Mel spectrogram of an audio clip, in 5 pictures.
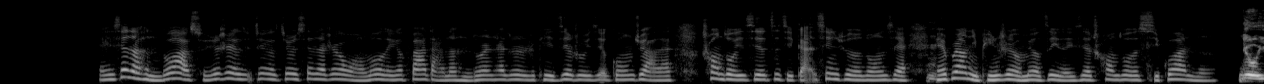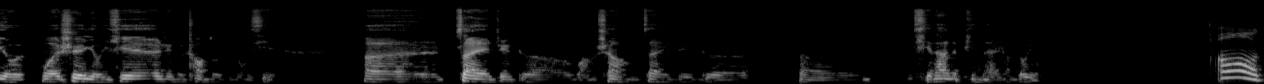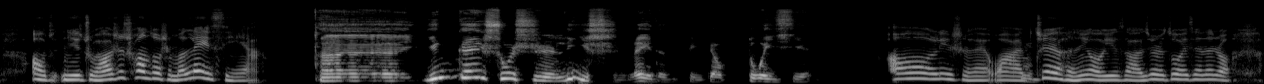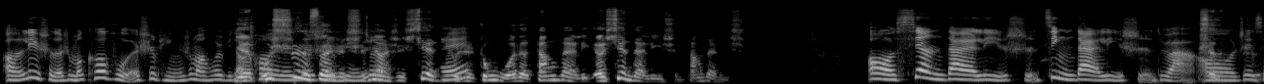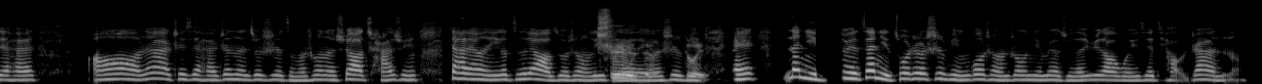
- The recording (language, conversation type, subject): Chinese, podcast, 你在创作时如何突破创作瓶颈？
- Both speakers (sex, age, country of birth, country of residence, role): female, 20-24, China, Sweden, host; male, 70-74, China, United States, guest
- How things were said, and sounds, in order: other background noise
